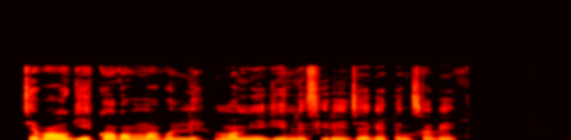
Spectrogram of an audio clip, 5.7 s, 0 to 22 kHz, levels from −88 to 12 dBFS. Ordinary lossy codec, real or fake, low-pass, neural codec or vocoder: none; real; none; none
